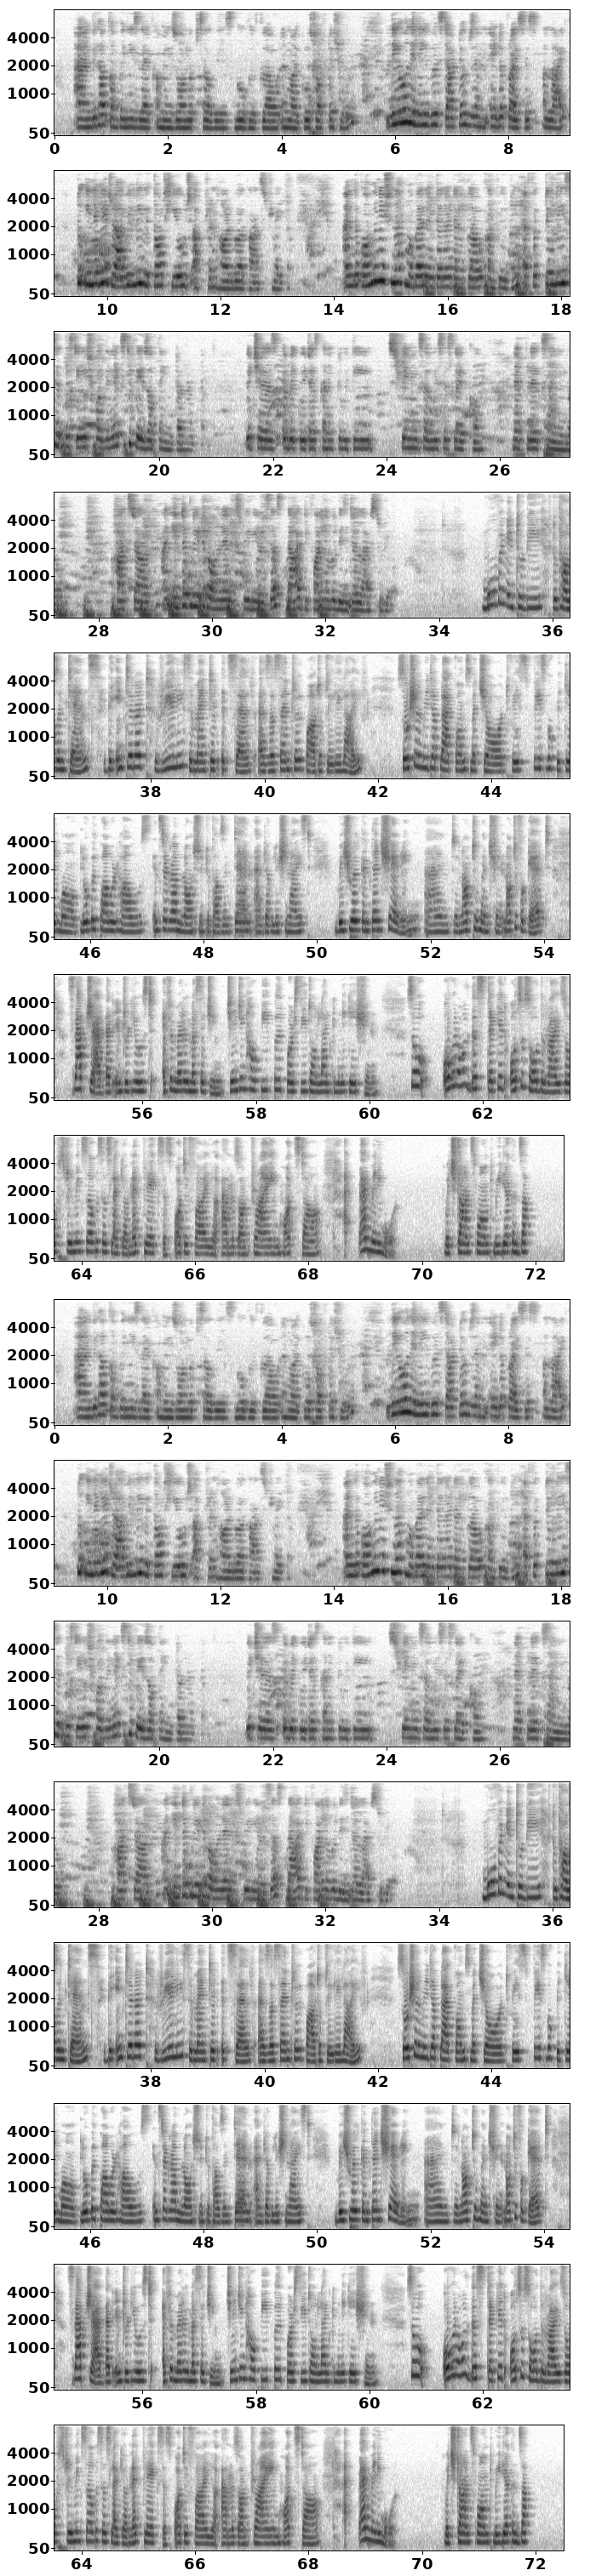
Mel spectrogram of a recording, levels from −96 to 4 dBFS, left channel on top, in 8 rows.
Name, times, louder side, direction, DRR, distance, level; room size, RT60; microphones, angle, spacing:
voice 1, 0.3-9.2 9.5-13.1 13.4-20.6 21.5-23.8 24.0-33.2, left 3 dB, 85° left, 0.8 m, -21 dB
voice 2, 34.8-41.7 42.3-54.0 54.3-60.1 60.7-61.0 61.3-68.6 68.9-69.5 70.4-71.8, right 3 dB, 45° right, 0.4 m, -23 dB
3.3 x 3.3 x 4.8 m
head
